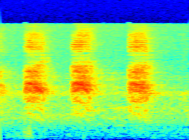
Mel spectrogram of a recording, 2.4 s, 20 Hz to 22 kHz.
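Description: A hooded crow gives three harsh, hoarse caws, each about a third of a second long, spaced roughly every 0.6 seconds, with no other notable sounds.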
